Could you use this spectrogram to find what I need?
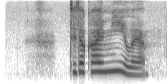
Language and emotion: Russian, positive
